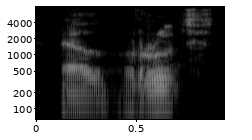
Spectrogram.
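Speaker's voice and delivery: El Ruth read slowly as one joined phrase; Hebrew reading. Shown as a demonstration. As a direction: join El Ruth together, slowly. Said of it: "the Makef here, joining this".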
